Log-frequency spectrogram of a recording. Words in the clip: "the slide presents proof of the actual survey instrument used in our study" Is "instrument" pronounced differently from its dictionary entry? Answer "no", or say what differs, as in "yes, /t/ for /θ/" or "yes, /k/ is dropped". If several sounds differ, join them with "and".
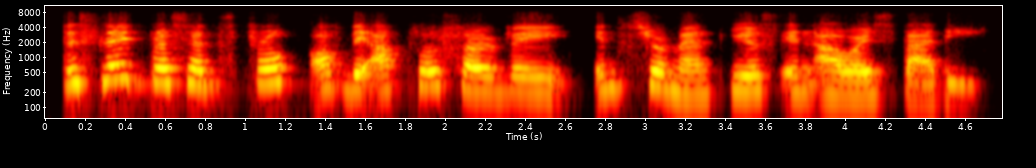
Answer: no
